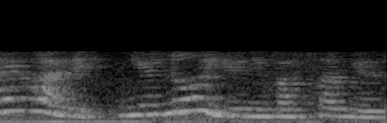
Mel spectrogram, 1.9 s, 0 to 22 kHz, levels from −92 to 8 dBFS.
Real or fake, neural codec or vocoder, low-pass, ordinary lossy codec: real; none; 7.2 kHz; AAC, 16 kbps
